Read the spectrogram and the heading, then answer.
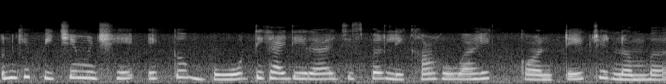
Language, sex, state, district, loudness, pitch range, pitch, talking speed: Hindi, female, Uttarakhand, Uttarkashi, -15 LUFS, 245-285 Hz, 265 Hz, 155 wpm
